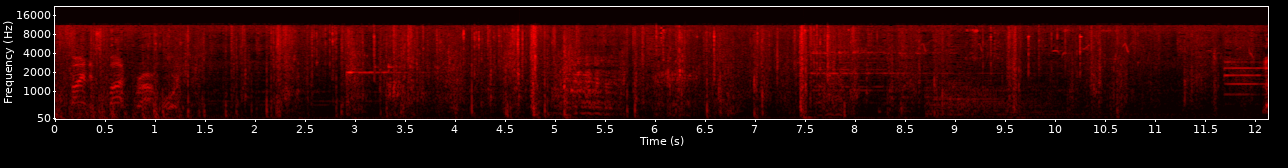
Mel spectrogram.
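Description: Horse hooves clip-clop steadily in the Red Dead Redemption video game as riders move along, with a game soundtrack and characters talking over the hoofbeats.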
